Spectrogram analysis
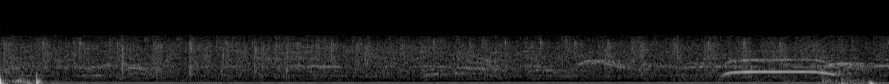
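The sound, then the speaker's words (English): An audience claps continuously in a dense, steady patter of many hands, with a crowd murmuring underneath and a brief rising tone near the end. “Oh, clap those hands.”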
